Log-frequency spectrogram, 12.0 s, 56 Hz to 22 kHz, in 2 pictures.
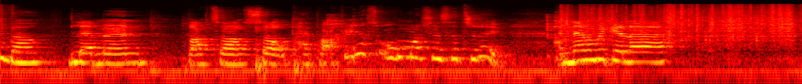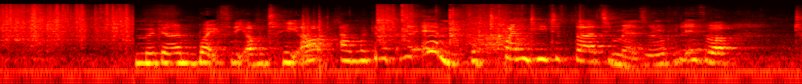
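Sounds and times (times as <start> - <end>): aluminium foil crinkling: 4.2 - 7.0.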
